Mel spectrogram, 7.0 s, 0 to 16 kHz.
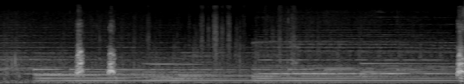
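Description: Dogmeat, the dog companion in the video game Fallout 4, gives a few sharp barks and yips with soft whimpers in between. A sustained musical drone runs under the dog sounds throughout.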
